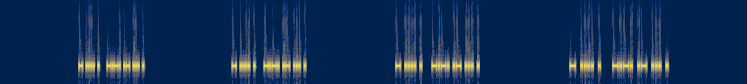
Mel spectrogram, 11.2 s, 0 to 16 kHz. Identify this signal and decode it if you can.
Morse code, heard as a keyed tone, about 58 wpm, 700 Hz. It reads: THE CASE THE CASE THE CASE THE CASE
